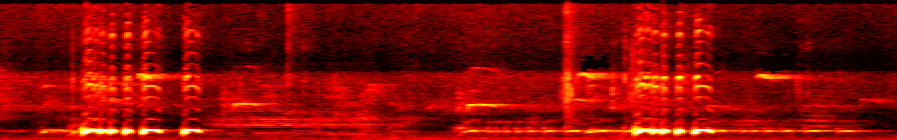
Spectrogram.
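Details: Local zebra dove: loud, clear bursts of rapid staccato coos, then a long level purring trill, and another burst of stuttered notes.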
